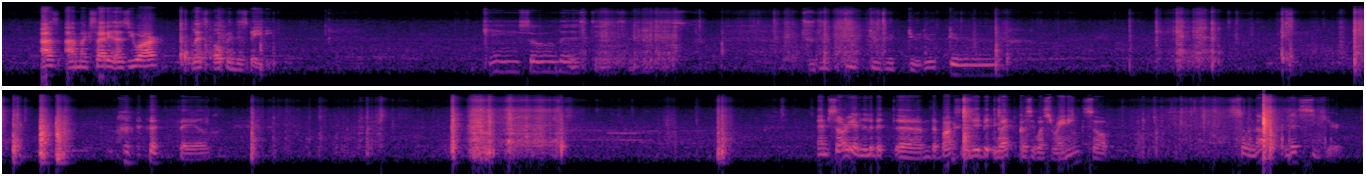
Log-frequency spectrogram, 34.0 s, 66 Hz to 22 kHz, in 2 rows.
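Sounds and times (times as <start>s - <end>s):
packing tape and cardboard ripping: 7.3s - 8.6s, 14.4s - 17.4s, 22.6s - 24.2s
scissors cutting cardboard: 22.6s - 24.2s.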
